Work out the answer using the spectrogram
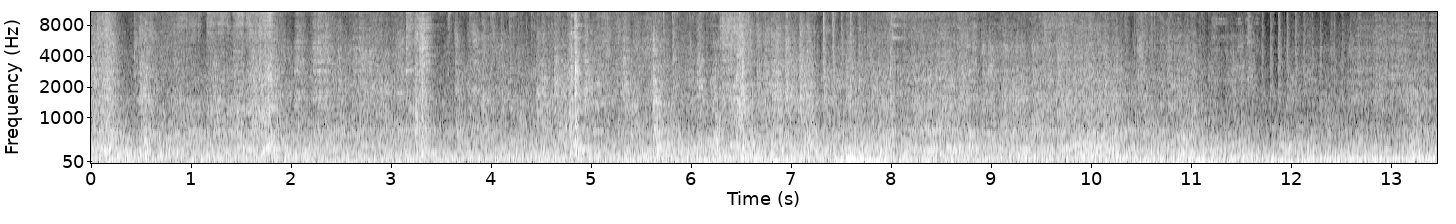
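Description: Freight train of open-top hopper cars rolling past: a steady rumble of steel wheels on rail with scattered clicks and knocks.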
